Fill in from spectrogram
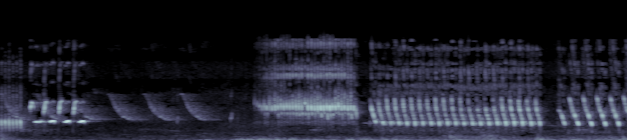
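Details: Canary song meant to stimulate males and females for mating: short whistled notes, then a quick run of downslurred sweeps, a sustained high buzzy note and fast rattling trills of repeated syllables.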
